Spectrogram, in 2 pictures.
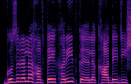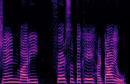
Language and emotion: Sindhi, neutral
